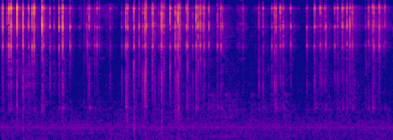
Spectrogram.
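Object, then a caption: Wax-filled stemmed glass candle holder. Long black nails tap the bowl and stem of a clear stemmed glass candle holder filled with solid pink wax. The result is a rapid, uneven series of crisp, bright clicks with almost no ring, over a faint steady low hum.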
